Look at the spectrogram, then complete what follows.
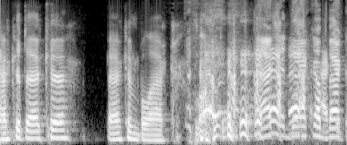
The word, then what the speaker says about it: AC/DC: Also, it's pronounced akadaka.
